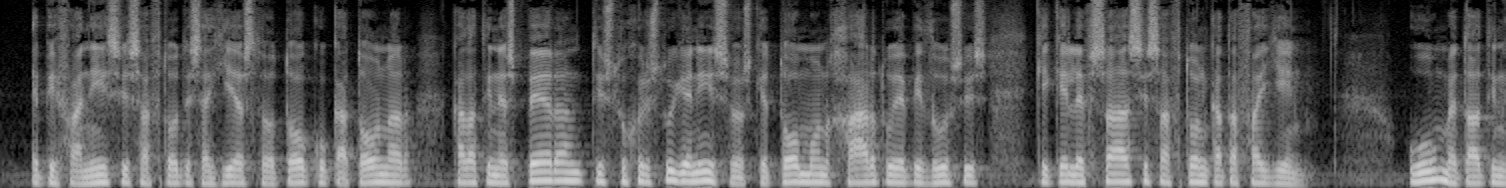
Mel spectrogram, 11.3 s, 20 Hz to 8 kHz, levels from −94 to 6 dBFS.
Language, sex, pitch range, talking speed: Greek, male, 110-130 Hz, 135 wpm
